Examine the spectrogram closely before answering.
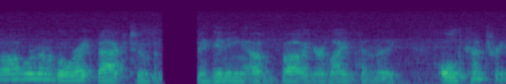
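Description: A woman talks at a moderate pace with lively intonation and a fairly low pitch. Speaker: oral history interviewer. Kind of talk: oral history interview. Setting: interviewee's home. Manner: hesitant, many fillers. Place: home room. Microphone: old recording.

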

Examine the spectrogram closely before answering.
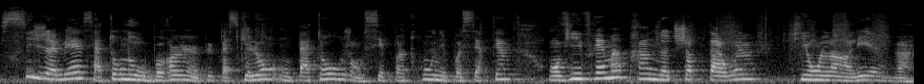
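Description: A woman with a Quebec accent and lively intonation, fairly slow in pace, over light background noise. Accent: Québécois French. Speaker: painting instructor; painting teacher. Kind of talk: live painting demonstration; tutorial. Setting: live stream at open house. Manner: hesitant, many fillers. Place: classroom.

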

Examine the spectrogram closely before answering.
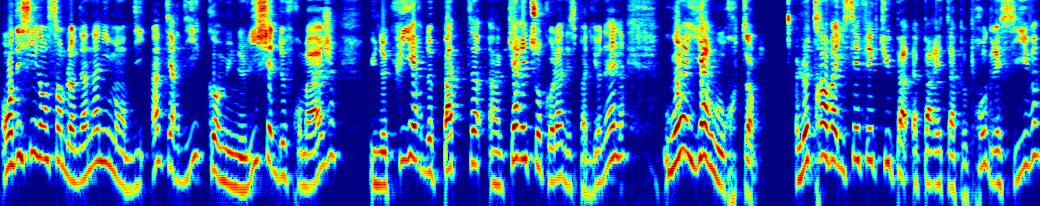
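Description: A man with a high pitch speaks at a fairly quick pace, his pitch swinging very widely. The recording is very clean, with a silent background. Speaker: radio show host. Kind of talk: casual chat. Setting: studio.

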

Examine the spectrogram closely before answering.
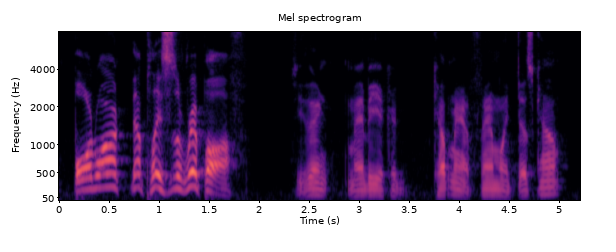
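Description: Using a put-on character voice, a man speaks at a fairly quick pace and medium pitch. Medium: comedy sketch. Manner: mild, whiny.

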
